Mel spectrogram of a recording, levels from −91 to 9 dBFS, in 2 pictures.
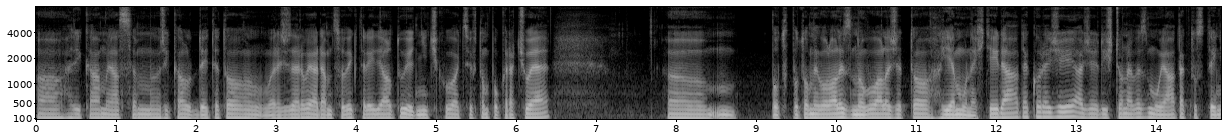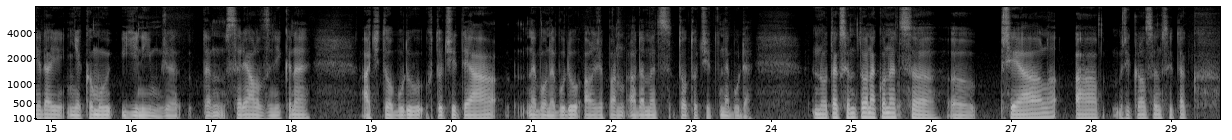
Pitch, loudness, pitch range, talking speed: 105 Hz, -23 LUFS, 95-110 Hz, 145 wpm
